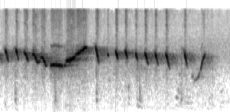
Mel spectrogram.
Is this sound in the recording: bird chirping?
yes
